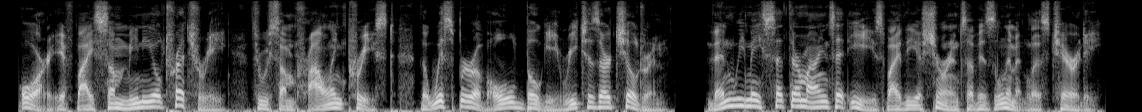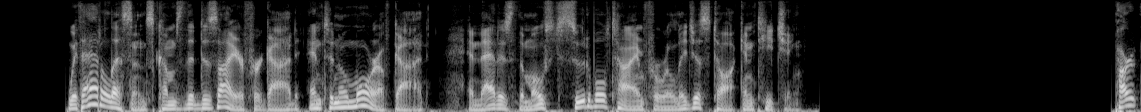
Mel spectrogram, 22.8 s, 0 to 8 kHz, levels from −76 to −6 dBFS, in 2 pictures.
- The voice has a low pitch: Yes, low, 110 Hz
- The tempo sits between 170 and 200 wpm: No, average, 150 wpm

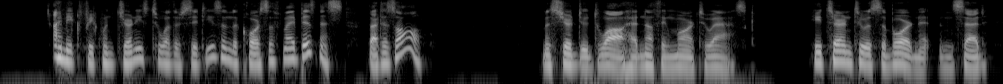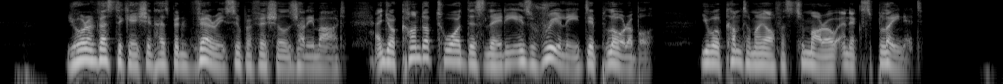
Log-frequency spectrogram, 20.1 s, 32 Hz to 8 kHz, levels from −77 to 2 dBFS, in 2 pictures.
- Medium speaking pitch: No, low, 120 Hz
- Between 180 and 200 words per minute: No, average, 170 wpm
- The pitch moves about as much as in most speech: Yes, average, 4.6 semitones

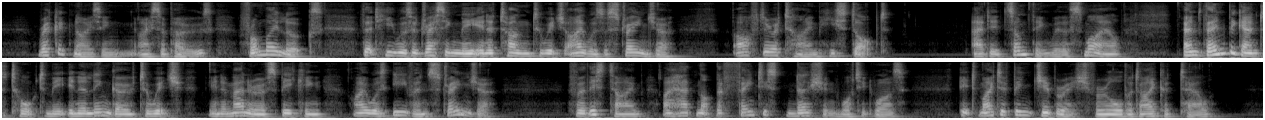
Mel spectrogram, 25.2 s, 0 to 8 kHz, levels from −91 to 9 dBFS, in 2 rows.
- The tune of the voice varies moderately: No, wide, 6.0 semitones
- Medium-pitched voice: No, low, 130 Hz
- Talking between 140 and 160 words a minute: No, average, 175 wpm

